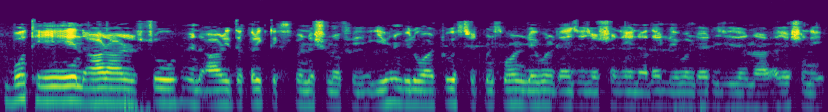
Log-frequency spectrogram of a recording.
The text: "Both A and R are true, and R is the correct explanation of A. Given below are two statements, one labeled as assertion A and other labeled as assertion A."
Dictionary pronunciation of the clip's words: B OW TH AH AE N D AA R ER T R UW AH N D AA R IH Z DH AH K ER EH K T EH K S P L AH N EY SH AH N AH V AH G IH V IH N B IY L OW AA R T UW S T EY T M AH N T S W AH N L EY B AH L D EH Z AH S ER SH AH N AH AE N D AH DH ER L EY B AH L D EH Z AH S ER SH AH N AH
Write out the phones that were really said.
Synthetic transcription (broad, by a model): B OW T AH N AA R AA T UW AH N D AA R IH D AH K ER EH K T EH K S P L AH N EY SH AH N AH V AH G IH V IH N B IY L OW AA R T UW S T EY T M AH N T S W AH N L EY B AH L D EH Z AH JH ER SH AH N AH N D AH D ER L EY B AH L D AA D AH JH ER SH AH N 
